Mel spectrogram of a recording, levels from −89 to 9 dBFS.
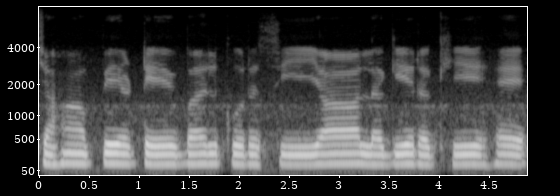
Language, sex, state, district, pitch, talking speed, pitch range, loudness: Hindi, male, Madhya Pradesh, Dhar, 130 Hz, 85 wpm, 130-135 Hz, -14 LUFS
